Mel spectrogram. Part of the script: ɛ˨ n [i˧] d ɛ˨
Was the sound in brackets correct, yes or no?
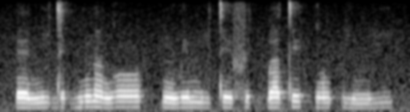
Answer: no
